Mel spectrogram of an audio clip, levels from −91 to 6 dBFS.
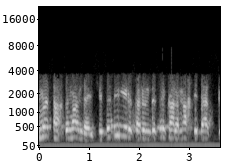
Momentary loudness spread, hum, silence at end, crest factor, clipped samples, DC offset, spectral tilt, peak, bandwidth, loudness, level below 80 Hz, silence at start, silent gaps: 3 LU; none; 0 s; 14 dB; under 0.1%; 0.1%; -3.5 dB/octave; -2 dBFS; 3.8 kHz; -17 LUFS; -46 dBFS; 0 s; none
